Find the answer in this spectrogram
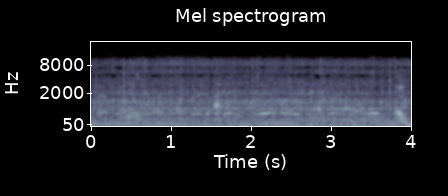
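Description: Boat engine running with a steady low hum under wind and water noise, with faint voices now and then.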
